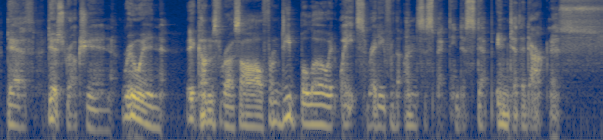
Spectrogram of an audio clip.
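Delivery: ominous, doom-laden whisper muttered under the breath. Showing an NPC letting players into a crypt, the speaker voices Thurmold Smeat whispering to himself. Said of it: "he whispers to himself something like".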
